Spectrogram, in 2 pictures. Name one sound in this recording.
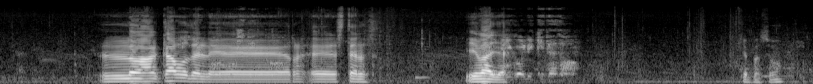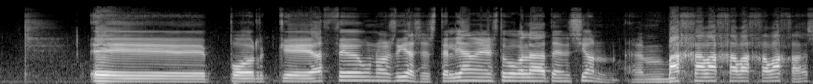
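A young man talks into a microphone with animation, stretching words in a sing-song voice.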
